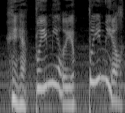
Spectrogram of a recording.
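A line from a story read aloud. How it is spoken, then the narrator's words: Frantic squealing. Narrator (Russian): Визжал он в ответ, как резанный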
